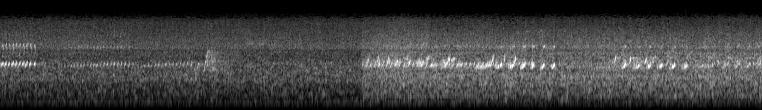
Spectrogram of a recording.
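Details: Kajika frogs on the upper Natori River near Sendai, Japan, give high, bird-like trilled phrases over the steady rush of the clear flowing stream, with some birdsong.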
